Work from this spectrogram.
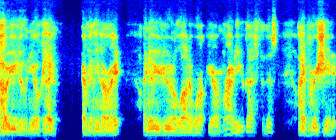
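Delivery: very low, gruff growl.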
